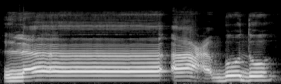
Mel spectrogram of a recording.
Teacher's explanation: قل یا ایہا الکافرون لا اعبد ما تعبدون، لام کے ساتھ الف مدہ ہے، الف مدہ کے بعد حمزہ دوسرے کلمے مارا الف کی شکل میں، تو اس میں مد منفصل کا قاعدہ ہو رہا ہے، یعنی کہ جو لام کے اوپر مد ہے مد منفصل ہے، اس کو 3 الف کی مقدار کھینچ کر پڑھیں گے۔ لا اعبد، اتنا ہم اس کو کھینچیں گے۔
